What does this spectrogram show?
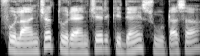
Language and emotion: Goan Konkani, neutral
